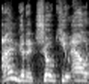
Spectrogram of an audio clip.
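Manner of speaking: plain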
